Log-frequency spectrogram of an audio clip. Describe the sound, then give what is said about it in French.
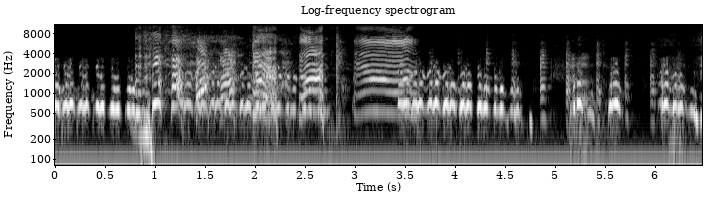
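A man imitates a turkey with his voice on a show where listeners do their poor imitations, producing rapid, wobbling gobbles and high, warbling trills in loud bursts that continue for several seconds. “Moi, j'imite la dinde.”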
